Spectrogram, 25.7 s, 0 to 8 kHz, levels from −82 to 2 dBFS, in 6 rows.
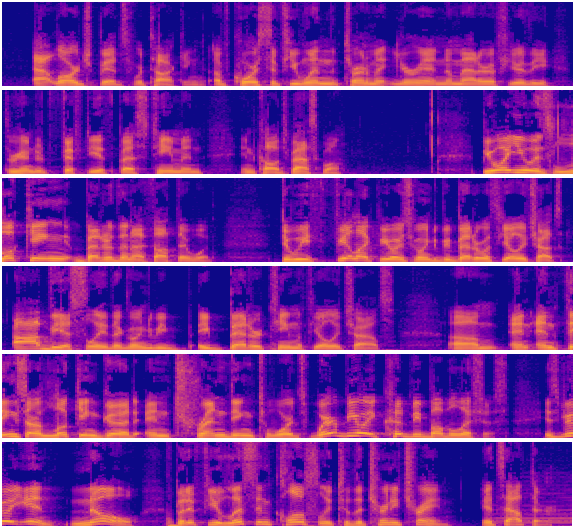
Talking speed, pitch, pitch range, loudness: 210 wpm, 140 Hz, 120-165 Hz, -21 LUFS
